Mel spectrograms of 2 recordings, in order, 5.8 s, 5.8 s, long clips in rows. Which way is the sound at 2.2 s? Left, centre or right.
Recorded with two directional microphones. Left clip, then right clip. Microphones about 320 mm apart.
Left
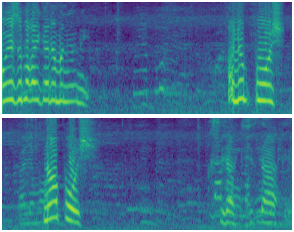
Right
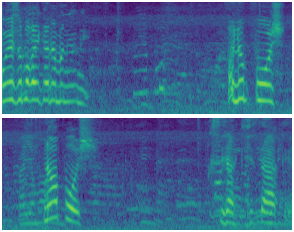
Left.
